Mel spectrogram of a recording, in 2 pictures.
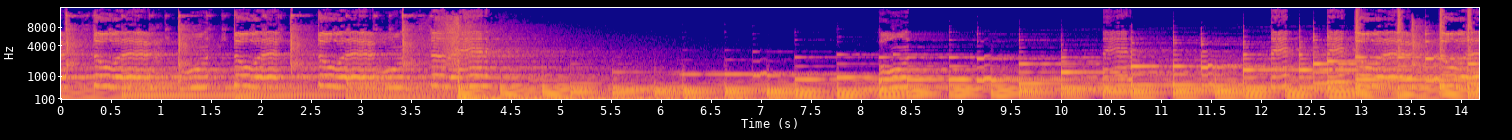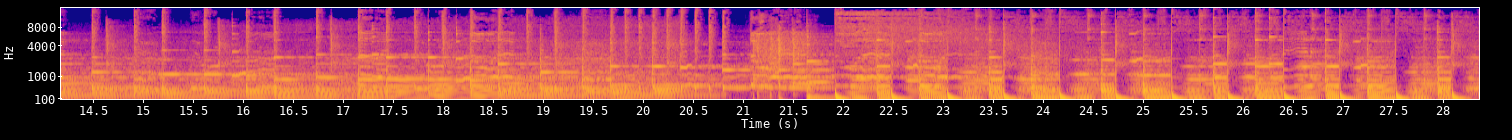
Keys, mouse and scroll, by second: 1.4 right click, 4.5 right click, 6.2 right click, 19.0-26.4 typing.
